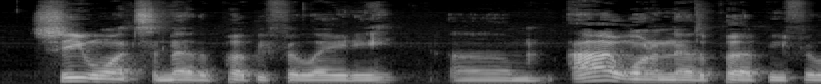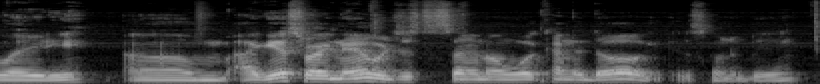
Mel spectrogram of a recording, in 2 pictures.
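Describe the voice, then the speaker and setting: In a quiet background, a fairly low-pitched man talks at a fairly quick pace with hardly any pauses and ordinary pitch variation. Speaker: YouTuber. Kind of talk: casual chat. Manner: fast.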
